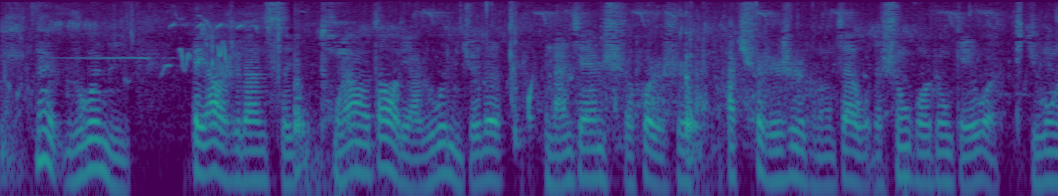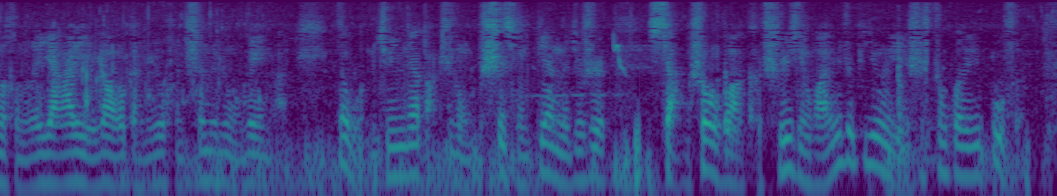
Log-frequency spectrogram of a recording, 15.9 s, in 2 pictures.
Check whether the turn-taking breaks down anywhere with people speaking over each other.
No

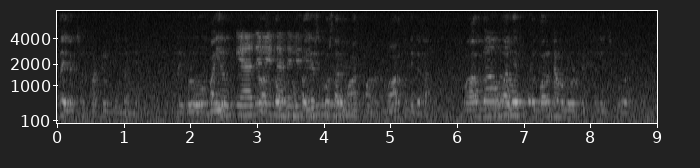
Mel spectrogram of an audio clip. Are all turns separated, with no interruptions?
No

